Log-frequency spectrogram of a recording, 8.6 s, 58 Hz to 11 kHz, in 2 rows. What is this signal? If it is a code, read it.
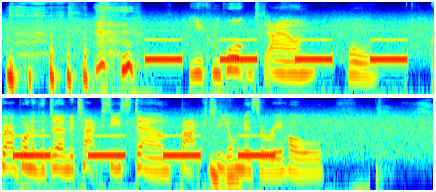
Telephone call progress tone (as in the UK, Australia and similar networks), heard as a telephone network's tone, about 420 Hz, 0.375 s on and 0.375 s off, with speech in English. Busy tone.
